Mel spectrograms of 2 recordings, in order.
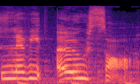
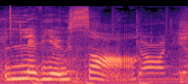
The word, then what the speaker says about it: Leviosa: of this Sage you're saying it wrong it's Leviosa not Leviosa you doing them if you're so clever go on go on Guardian Leviosa when I think of the sage in terms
